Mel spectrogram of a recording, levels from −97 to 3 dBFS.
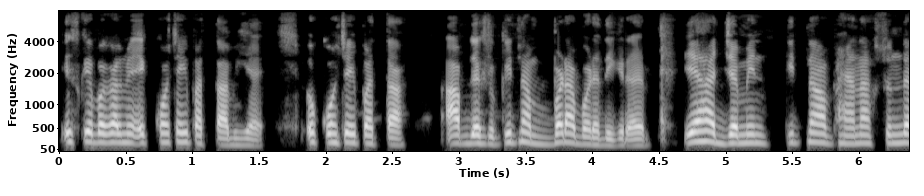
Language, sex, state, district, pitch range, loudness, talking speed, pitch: Hindi, male, Chhattisgarh, Sarguja, 170-195 Hz, -18 LUFS, 245 wpm, 185 Hz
